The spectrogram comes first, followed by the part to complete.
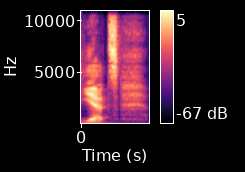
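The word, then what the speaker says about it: Giertz: saying that right yet cuz it's spelled Gertz but i I think it's pronounced yets but Simone got a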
